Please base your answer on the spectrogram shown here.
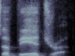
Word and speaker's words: Saavedra: And I was saying it I was kind of saying it right and I thought I was saying it wrong, but it's Saavedra.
